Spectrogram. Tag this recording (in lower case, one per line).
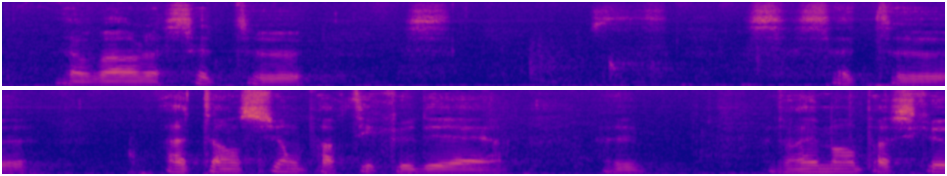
speech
